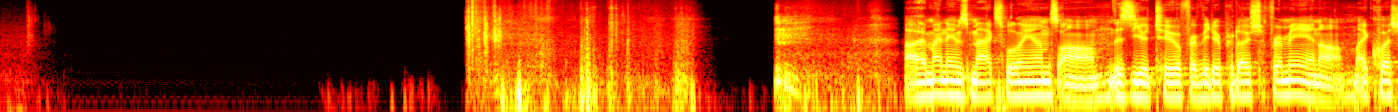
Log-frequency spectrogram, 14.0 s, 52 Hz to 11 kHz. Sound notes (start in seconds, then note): 1.9 clears throat; 1.9 microphone static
